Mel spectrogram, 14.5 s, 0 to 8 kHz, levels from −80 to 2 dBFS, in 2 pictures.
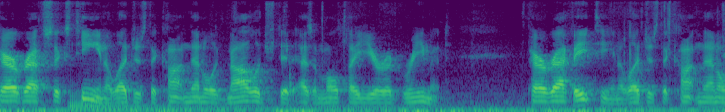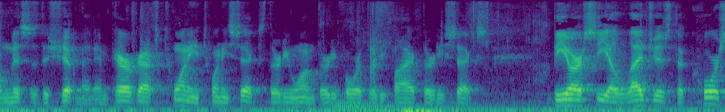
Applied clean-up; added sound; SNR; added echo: none; Bass guitar; 18 dB; none.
